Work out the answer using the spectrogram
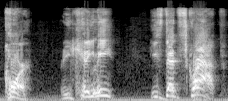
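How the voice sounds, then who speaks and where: A man's voice: high voice, very animated, unhurried, creaky, sharp tone, husky, faint music behind, voice pushed up, heavily acted. A man voicing an anxious, blunt male warrior in an audio story. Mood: incredulous.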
